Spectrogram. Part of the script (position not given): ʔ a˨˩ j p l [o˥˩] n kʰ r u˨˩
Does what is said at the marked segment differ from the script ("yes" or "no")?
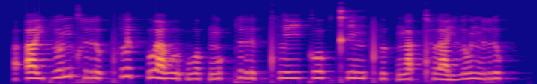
yes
